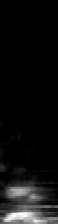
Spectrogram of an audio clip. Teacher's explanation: So each Chinese pinyin is like one sound. So you try to make it condensed and smooth, as if there is no gap between wu and ang at all. So this one should be Huang.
